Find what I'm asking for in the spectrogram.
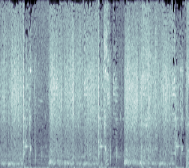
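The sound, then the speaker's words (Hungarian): Bricks crash and clink as they fall in a video game, sharp impacts repeating over a loud, dense, steady layer of noise. “Na most akkor át kell ugrani ez fölött, amikor mindig kell, hogy másodpercenként zuhan a következő tégla.”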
